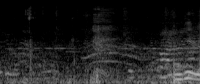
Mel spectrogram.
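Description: Children's voices and background chatter, with one high-pitched voice saying "tunggu" (wait) near the end.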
